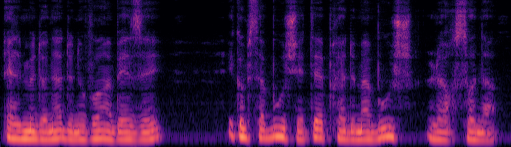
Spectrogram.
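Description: A man narrating a classic novel as an audiobook in a measured, expressive reading. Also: fairly low pitch, breathy edge.

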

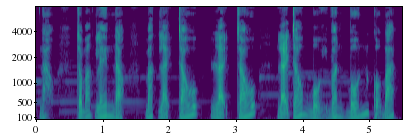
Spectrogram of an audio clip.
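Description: A man reading as a grieving old man pleading softly. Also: mid-range voice, expressive, brisk, breathy edge, dry recording. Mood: grieving plea. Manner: pleading, murmured, tearful. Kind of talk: audiobook character reading. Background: soft guitar music.

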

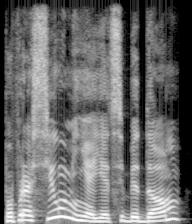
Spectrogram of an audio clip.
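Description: A woman reading the part of an impatient, sharp-tongued mother who snaps and brushes things off. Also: mid-range voice, sing-song, normal speed, dry recording, clean studio sound, natural voice. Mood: irritated. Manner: dismissive, snapping.

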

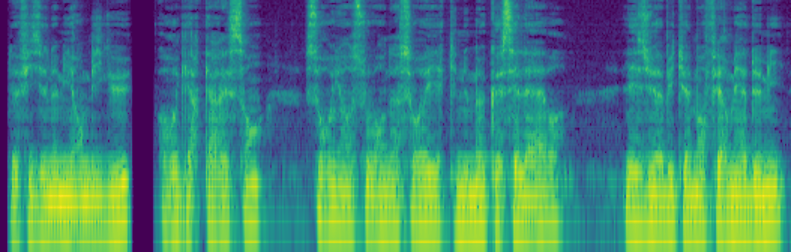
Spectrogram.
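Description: Male audiobook narrator, low-voiced, husky, measured literary reading. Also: mellow.

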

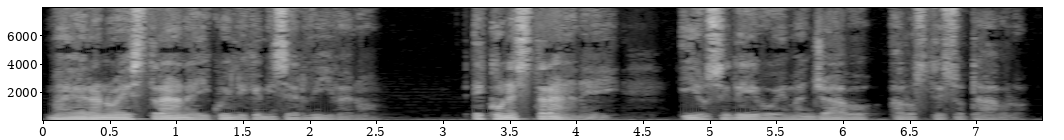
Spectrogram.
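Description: A man reading a novel aloud as an audiobook, in measured, unhurried literary narration. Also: lowish voice, warm tone, husky. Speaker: audiobook reader.

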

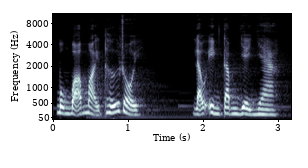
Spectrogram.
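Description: Woman, ghost story narration, breathy, lowish voice. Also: normal speed, soft background music.

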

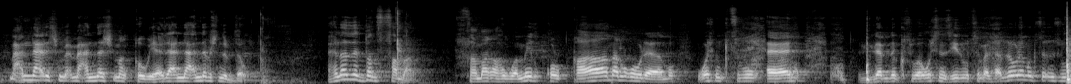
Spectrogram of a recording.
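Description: A man with a Moroccan Arabic accent teaching a grammar lesson, asking questions and answering them himself, and repeating key words slowly. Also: fairly high pitch, warm tone, echoey room.

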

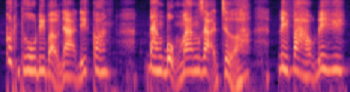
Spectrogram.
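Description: A man's voice: high voice, expressive, unhurried, no echo, pitched above the performer's own voice. A man voicing a distraught old peasant woman, wailing and pleading. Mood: urging.

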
